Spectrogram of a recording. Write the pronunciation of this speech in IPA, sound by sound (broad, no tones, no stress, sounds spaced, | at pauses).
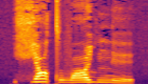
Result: ç æ tˤ v ɑ ʎ n e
